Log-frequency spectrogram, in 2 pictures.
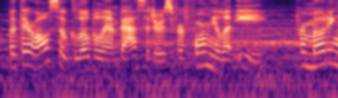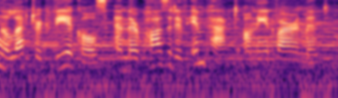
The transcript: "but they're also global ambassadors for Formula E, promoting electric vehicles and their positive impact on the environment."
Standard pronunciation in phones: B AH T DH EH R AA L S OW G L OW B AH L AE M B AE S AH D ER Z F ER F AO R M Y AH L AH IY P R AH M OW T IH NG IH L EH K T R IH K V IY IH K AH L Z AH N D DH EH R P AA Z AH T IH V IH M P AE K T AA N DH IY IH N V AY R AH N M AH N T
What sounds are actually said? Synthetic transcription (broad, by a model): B AH T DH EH R AA L S OW G L OW B L AE M B AE S AH D ER Z F ER F AO R M Y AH L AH IY P R AH M OW T IH NG IH L EH K T R IH K V IY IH K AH L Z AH N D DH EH R P AA Z AH T IH V IH M P AE K T N DH IY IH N V AY R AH N M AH N T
